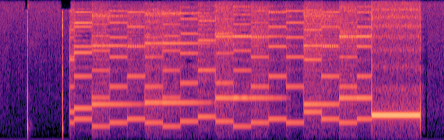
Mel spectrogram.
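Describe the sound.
Telephone line tones sound as a call is transferred: two sharp clicks, then a quick run of stepped electronic notes like a short tune, ending in a louder steady beep that cuts off. No one speaks.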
